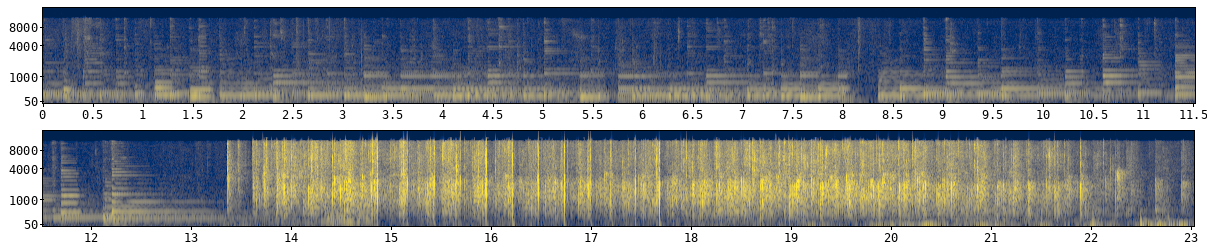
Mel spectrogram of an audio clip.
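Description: Solo acoustic guitar playing plucked melody and bass notes, closing on a held chord about twelve seconds in. Then an audience applauds, louder than the guitar, and the clapping thins out near the end.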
